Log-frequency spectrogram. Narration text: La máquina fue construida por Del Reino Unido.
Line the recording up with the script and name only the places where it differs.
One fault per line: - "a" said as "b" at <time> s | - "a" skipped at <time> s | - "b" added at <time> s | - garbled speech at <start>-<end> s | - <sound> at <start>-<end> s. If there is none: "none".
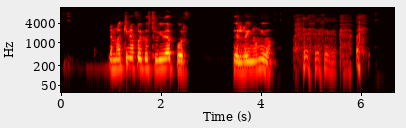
- laugh at 4.6-6.2 s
